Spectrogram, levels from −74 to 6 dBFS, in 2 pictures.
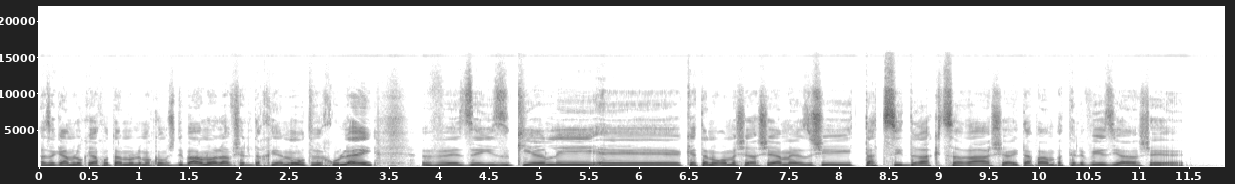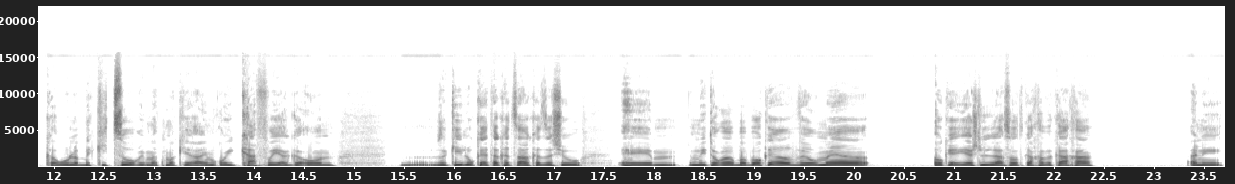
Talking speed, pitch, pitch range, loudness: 130 wpm, 115 Hz, 105-135 Hz, -25 LUFS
